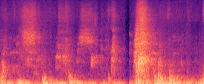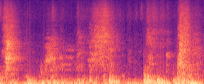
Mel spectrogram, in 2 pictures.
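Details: Pet dogs, a basset hound and dachshund mix, playing rough. They give continuous low, rumbling growls broken by short snarling bursts and yaps, with scuffling noises throughout.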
